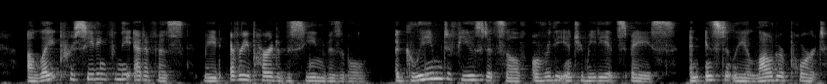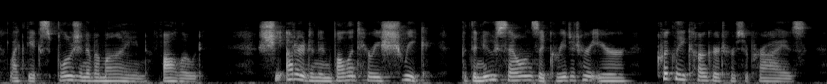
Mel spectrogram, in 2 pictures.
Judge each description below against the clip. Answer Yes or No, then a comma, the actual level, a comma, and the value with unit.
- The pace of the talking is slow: No, average, 180 wpm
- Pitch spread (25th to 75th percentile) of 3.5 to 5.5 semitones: Yes, average, 4.2 semitones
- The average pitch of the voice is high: No, medium, 170 Hz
